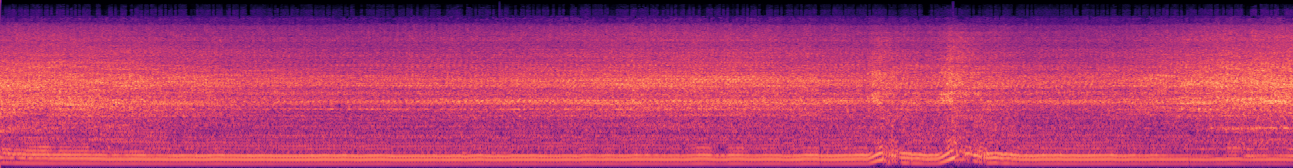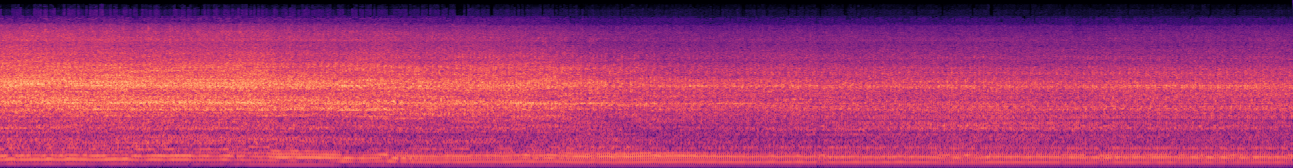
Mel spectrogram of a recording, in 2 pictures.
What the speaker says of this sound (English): quickly start her up for you so you can hear the sound of her natural Akrapovic sound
